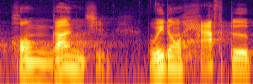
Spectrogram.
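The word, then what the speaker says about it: Hongwanji: pronunciation is a so although there is a w the W is actually silent we don't have to pronounce hongi we don't have to say like honganji you know honganji just say we can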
